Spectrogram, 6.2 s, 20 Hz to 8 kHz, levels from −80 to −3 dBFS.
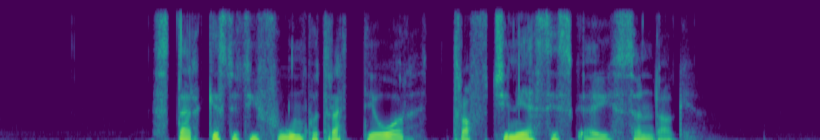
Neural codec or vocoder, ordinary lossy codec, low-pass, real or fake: none; none; 7.2 kHz; real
